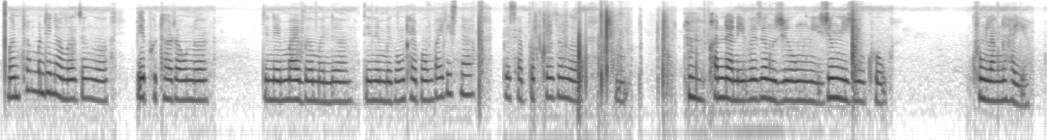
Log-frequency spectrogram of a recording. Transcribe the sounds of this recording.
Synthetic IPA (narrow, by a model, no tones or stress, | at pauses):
mɐnmpʰɾambadinawnɯzɯŋɯ | bepʰɯtʰaɾawnɯ | dinajmajbɯmɯnɯd̥inamɯjɡɔŋtʰajpɔŋbajdisnapesat̚pʰɯɾkʰɯzɯŋɯ | pʰanːanɯjbazɯŋziŋnizɯŋniziwkʰɯ | kʰuŋlaŋnɯɦajɯ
